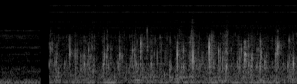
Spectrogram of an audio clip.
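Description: A pot of bhuna khichuri boils on the stove, giving a soft, steady bubbling with quick little pops and bursts. It is faint and heard alone after a brief gap at the start.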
